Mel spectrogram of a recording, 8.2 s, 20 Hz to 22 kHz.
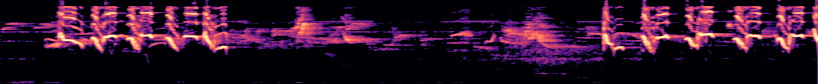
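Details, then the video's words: Oriental magpie-robin singing in the morning, used as a lure song: sharp whistled notes dipping and rising, repeated quickly in two bursts separated by a quieter spell with soft background murmur and low hum. "TERAPI PANCINGAN AMPUH KACER DIPAGI HAR1"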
